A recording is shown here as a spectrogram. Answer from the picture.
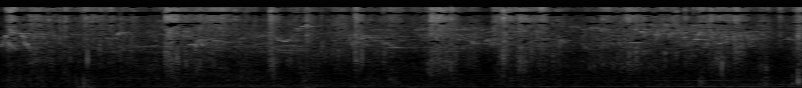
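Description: Faint short bird chirps, a few scattered calls, over a steady outdoor background, with several soft clicks.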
